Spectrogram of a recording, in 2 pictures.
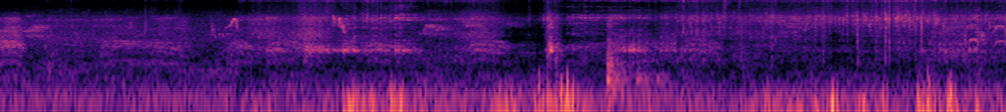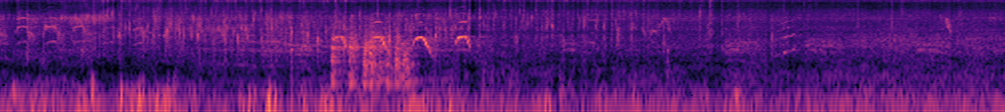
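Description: Birds calling with short, repeated calls, the clearest a quick run of about five calls some ten seconds in, over a steady hiss.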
